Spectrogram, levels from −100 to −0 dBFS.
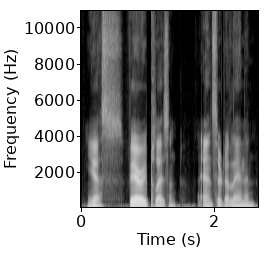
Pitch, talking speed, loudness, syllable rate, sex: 110 Hz, 115 wpm, -21 LUFS, 5.0 syllables/s, male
